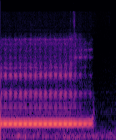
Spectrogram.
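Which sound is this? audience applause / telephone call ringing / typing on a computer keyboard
telephone call ringing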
